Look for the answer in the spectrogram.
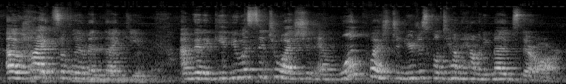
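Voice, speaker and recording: A woman math teacher giving a lively classroom lecture, talking casually and asking the class questions. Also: sits high, fast talker. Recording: echoey classroom from a distance, faint hum.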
